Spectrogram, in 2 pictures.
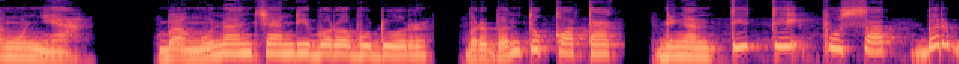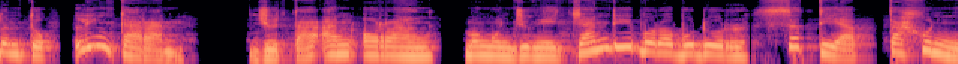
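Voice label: narration, Indonesia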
